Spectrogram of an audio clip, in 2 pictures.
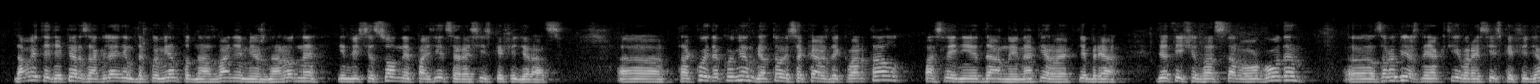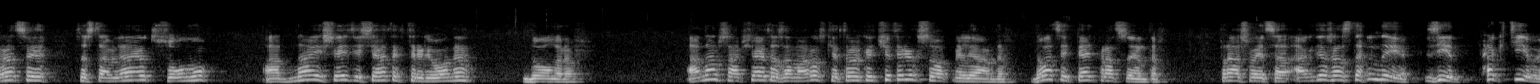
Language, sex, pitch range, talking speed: Russian, male, 140-185 Hz, 95 wpm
